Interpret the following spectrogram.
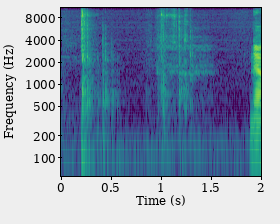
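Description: A folding knife handled and set down on a cutting mat: a light knock shortly after the start, then a few faint clicks about a second in.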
